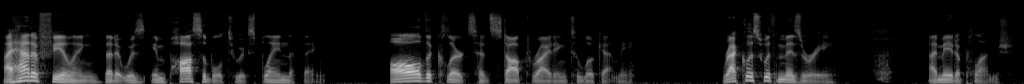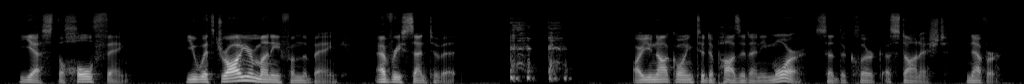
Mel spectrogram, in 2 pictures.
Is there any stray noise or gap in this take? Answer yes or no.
yes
